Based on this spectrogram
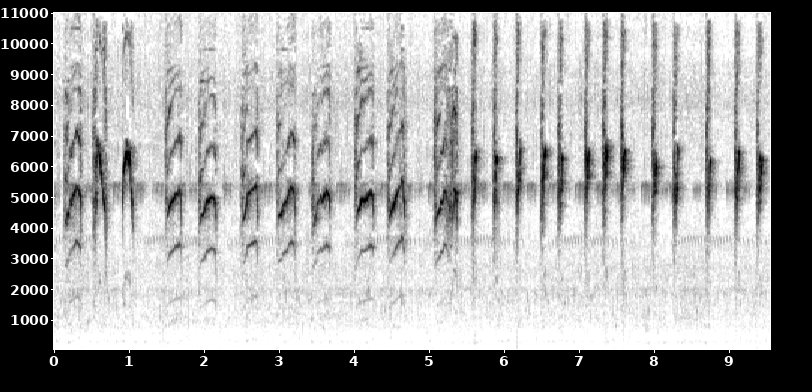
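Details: High, curved chirps from a female Crimson Sunbird calling a male, repeated about twice a second, then speeding into a rapid string of short sharp ticks.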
